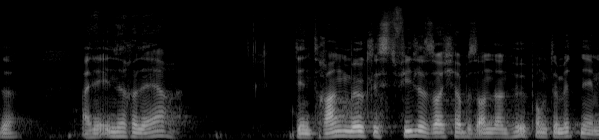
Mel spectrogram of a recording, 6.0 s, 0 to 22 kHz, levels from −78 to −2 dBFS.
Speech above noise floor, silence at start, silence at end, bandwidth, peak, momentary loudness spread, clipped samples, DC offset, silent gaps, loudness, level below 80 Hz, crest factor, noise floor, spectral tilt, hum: 34 dB; 0 s; 0 s; 18 kHz; -14 dBFS; 12 LU; under 0.1%; under 0.1%; none; -35 LUFS; -78 dBFS; 20 dB; -68 dBFS; -5.5 dB/octave; none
